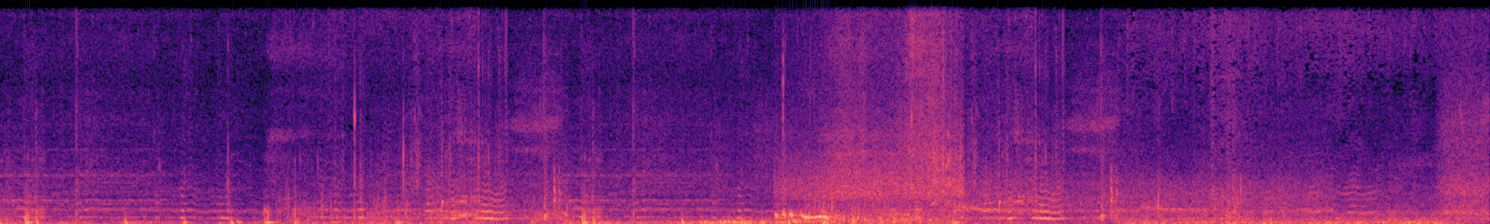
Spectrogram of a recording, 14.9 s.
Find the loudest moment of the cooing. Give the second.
8 s.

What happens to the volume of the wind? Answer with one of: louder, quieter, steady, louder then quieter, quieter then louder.
louder then quieter.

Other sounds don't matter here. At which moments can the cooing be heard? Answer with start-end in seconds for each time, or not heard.
3.7-5.6, 7.8-9.7.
